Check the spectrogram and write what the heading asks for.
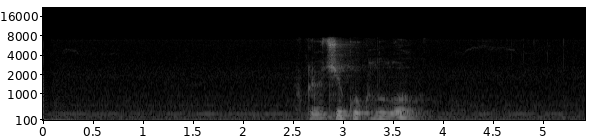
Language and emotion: Russian, neutral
